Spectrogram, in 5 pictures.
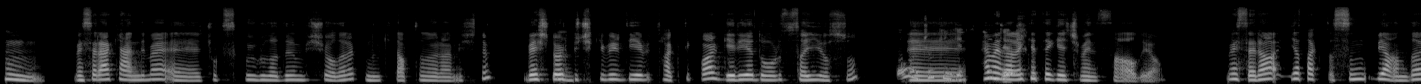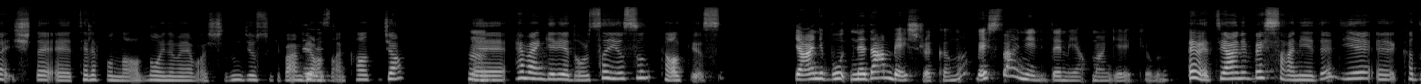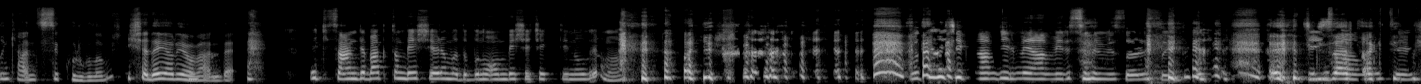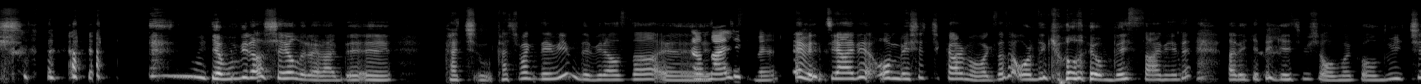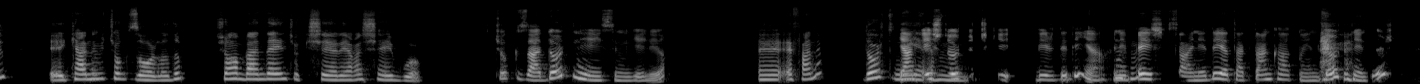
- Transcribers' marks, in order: tapping; other background noise; "saniyede" said as "saniyelide"; chuckle; laugh; chuckle; chuckle; unintelligible speech; chuckle; laughing while speaking: "oradaki olay, o beş saniyede"; chuckle; chuckle
- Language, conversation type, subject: Turkish, podcast, Yaratıcı bir rutinin var mı, varsa nasıl işliyor?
